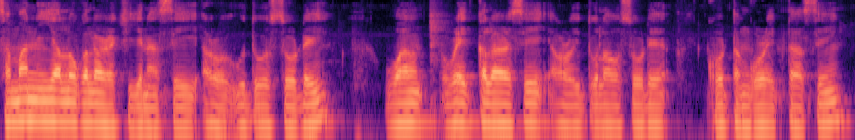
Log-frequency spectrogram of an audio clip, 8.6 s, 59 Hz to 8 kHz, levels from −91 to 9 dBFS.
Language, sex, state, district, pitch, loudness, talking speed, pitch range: Nagamese, male, Nagaland, Dimapur, 100 Hz, -17 LUFS, 140 wpm, 100-110 Hz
